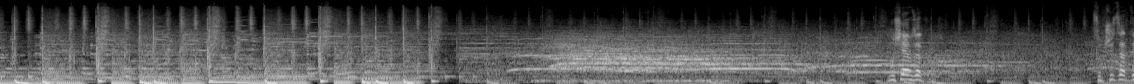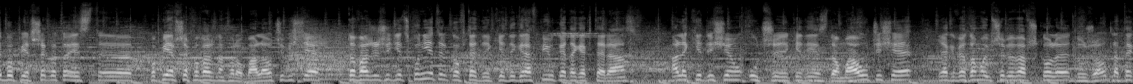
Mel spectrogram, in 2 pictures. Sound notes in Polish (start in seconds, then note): 4.3 Aplauz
